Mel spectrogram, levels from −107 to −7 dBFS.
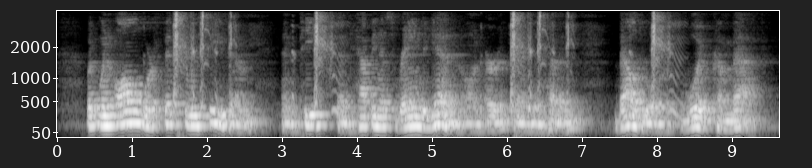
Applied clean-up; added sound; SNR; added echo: none; Cough; 18 dB; reverberation time 0.7 s.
